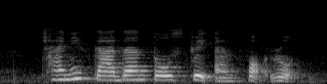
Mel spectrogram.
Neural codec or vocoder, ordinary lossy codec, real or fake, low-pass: none; AAC, 32 kbps; real; 7.2 kHz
